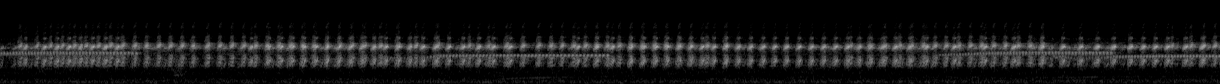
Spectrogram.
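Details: Night chorus of tree frogs in a pond, North-East Italy, mid-April: dense, raspy pulses repeated several times a second without a break, layered over steady high mole cricket trills that stop and restart in overlapping stretches.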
